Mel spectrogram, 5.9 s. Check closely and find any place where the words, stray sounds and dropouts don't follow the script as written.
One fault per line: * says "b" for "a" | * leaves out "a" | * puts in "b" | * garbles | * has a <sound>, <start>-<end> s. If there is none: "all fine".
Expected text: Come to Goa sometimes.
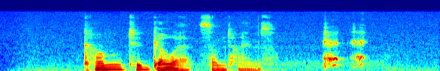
* has a cough, 4.3-4.9 s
